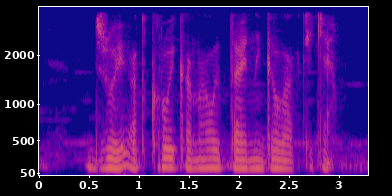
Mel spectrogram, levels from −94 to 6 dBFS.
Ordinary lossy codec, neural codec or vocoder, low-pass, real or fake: AAC, 32 kbps; none; 3.6 kHz; real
